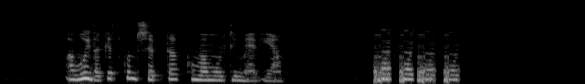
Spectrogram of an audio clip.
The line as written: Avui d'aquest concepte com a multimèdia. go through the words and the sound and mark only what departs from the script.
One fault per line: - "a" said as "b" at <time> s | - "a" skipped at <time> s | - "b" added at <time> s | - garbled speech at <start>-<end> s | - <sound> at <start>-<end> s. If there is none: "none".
- laugh at 3.7-4.6 s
